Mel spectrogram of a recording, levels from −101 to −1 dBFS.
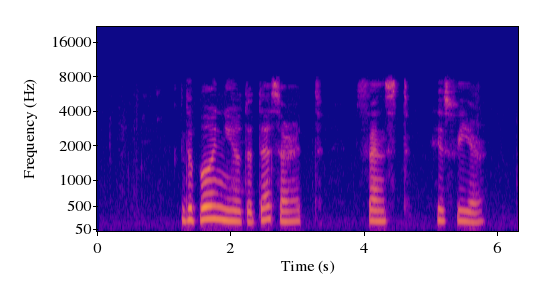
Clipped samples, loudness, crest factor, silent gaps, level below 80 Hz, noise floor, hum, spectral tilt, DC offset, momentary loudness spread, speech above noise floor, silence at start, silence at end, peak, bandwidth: under 0.1%; -39 LUFS; 20 dB; none; -82 dBFS; -82 dBFS; none; -5 dB/octave; under 0.1%; 18 LU; 44 dB; 1.25 s; 0.5 s; -20 dBFS; 8 kHz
